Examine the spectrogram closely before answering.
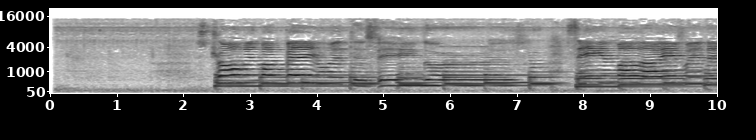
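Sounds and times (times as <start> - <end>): steady background hiss: 0.1 - 10.0.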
